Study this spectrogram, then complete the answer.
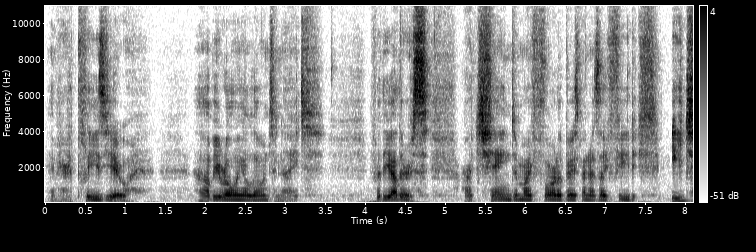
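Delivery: low, sinister horror host; menacing midnight host, savoring each word; creepy host voice. Acted. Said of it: "your creepy voice is so good".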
